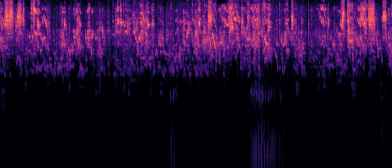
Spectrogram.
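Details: Chirping budgerigars keep up a steady high-pitched twittering warble throughout, with a short low rumbling knock at about five seconds.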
